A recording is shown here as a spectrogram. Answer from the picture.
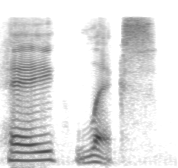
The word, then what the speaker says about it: Halyx: They were called Halyx, H A L Y X, pronounced Hey Licks.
